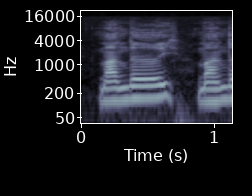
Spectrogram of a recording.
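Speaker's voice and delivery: lightly put-on Brummy lilt; Brummy accent. Real, not acted. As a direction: slip briefly into a Brummy accent. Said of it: "I said it in a Brummy accent".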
